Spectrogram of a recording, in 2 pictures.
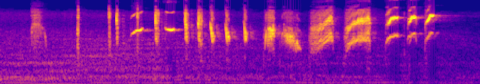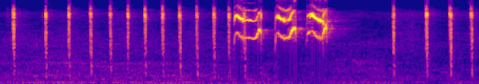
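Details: Gacor ngentrok song of a green leafbird, opening with quick high chirps and a burst of harsh, tumbling notes, then a long string of sharp ticks broken by a short, looping whistled phrase.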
